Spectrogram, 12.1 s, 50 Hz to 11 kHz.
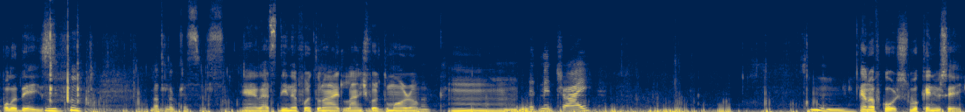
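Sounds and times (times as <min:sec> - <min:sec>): person humming: 0:05.6 - 0:06.5.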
